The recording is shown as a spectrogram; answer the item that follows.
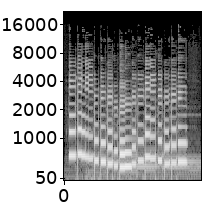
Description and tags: guitar be-bop2
Improvised samples from home session..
